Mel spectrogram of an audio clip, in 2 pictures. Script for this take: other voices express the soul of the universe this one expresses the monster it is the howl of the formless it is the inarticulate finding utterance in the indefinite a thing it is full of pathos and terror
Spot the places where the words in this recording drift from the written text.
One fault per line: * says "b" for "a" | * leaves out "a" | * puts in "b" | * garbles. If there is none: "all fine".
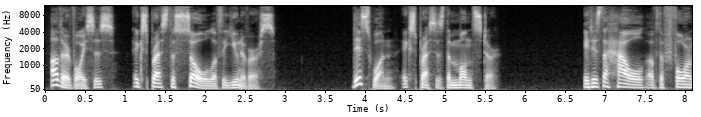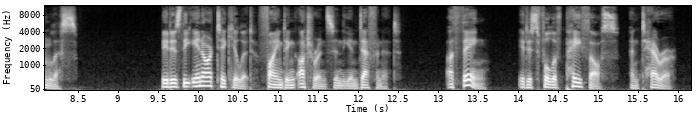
all fine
